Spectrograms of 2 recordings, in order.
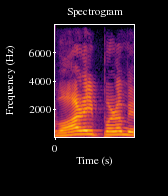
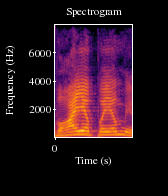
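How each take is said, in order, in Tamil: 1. இந்தச் சொல் ழ (zh) ஒலியை இரண்டு முறை பயன்படுத்துகிறது. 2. இந்தச் சொல் ழ-க்குப் பதிலாக y ஒலியைப் பயன்படுத்துகிறது. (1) "தமிழாசிரியர் ஒரு மாணவனுக்கு வாழைப்பழம் என்று சொல்லிக் கொடுத்தார்" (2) "அவன் வாயப்பயம் என்று சொன்னான்"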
